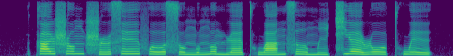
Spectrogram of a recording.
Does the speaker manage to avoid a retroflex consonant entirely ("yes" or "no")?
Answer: no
